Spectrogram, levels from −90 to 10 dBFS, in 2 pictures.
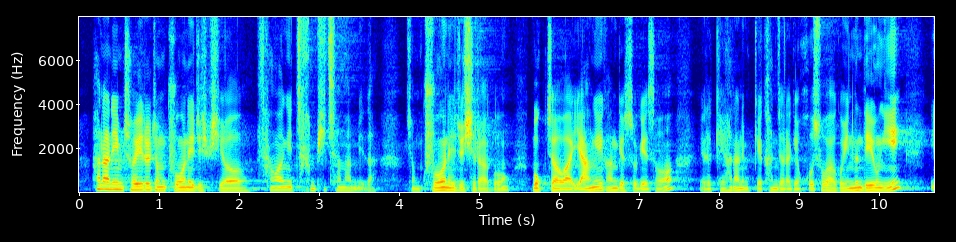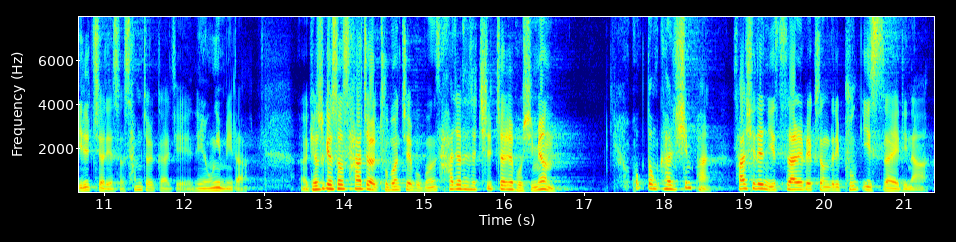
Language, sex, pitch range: Korean, male, 120-180 Hz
